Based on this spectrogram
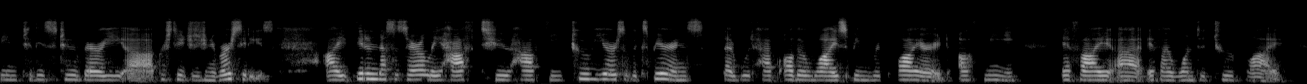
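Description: A woman's voice sounds bright and sharp, rising and falling a lot in loudness. The sound is dry with no echo. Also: quiet background. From Spain (Barcelona). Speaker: policy manager at business chamber. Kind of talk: panel discussion on video call. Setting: video call. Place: office. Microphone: video call.

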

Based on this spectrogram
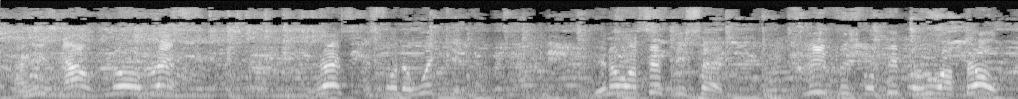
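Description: A fairly slow-talking man over background music. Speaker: travel vlogger. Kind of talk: casual vlog chat. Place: bar. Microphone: phone near.

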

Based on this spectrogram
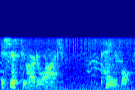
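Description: Light background noise and audible room echo surround a man as he talks. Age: 20s. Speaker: vlogger. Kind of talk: casual vlog monologue. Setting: at home in front of a camera. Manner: rambling, full of fillers. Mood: personal, reflective. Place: home room. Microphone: webcam.

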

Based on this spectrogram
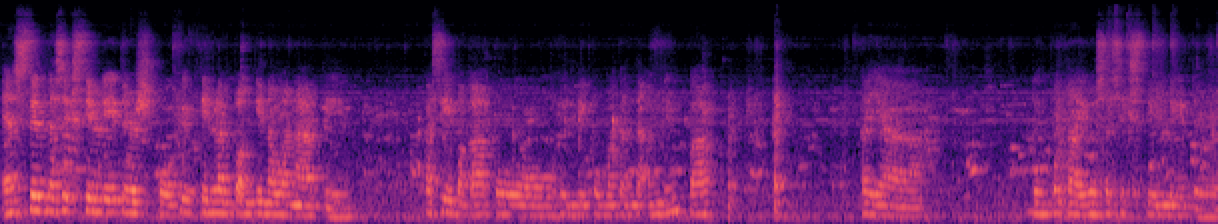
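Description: Over noticeable background noise and audible room echo, a woman at medium pitch speaks at a very slow pace, with long, frequent pauses. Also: ordinary pitch variation. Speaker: vlogger. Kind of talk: tutorial. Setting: outdoors. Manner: halting.

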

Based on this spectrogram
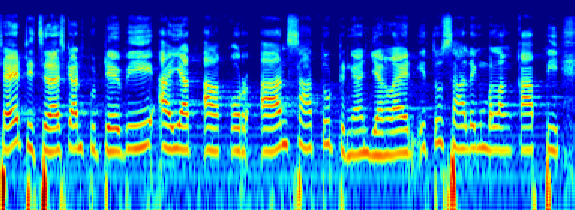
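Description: At a fairly slow pace, a woman talks in a fairly high-pitched voice. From Lombok, Indonesia (born in Solo); Lombok, Indonesia. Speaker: Islamic preacher. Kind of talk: sermon. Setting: mosque gathering. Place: hall. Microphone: handheld.

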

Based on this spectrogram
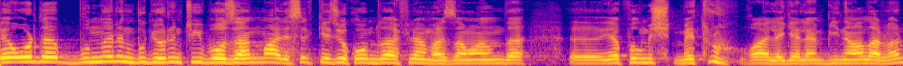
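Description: A man's high-pitched voice with a dark, mellow tone, a fairly quick pace and ordinary pitch variation. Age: 40s. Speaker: mayor. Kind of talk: TV interview.

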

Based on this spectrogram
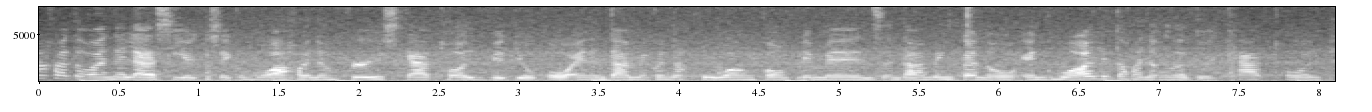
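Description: A woman talks at a very fast pace with hardly any pauses. Loud background noise is present. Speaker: pet vlogger. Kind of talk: casual vlog chat.

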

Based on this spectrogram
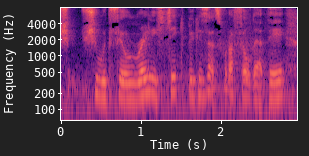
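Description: A woman with a fairly low pitch and a dark, mellow tone talks over light background noise. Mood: calm, reflective. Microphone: phone near.

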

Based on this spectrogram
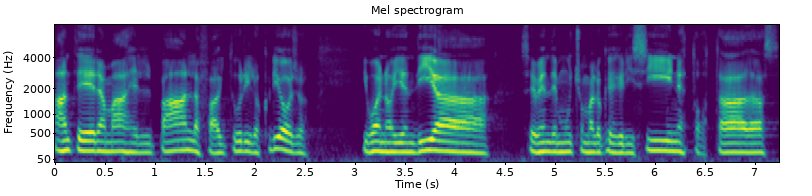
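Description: With a bright, sharp tone, a man speaks at a fairly slow pace in a monotone, flat intonation. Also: quiet background. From Argentina, Córdoba province. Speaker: baker. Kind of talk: interview. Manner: hesitant. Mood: calm, reflective. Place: workshop. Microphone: handheld.

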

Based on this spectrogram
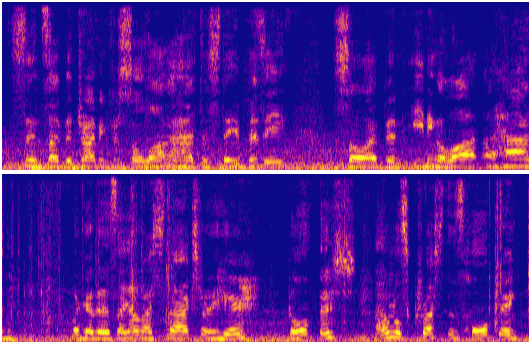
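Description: A man's voice, dry with no echo, amid noticeable background noise. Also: ordinary pitch variation, moderate pace. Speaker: vlogger. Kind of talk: casual vlog chat. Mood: relaxed, upbeat. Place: car.

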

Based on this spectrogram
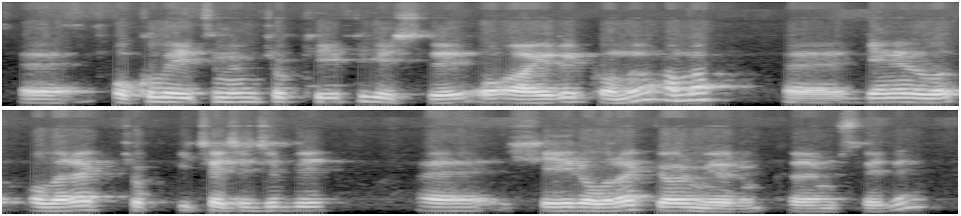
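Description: Room echo can be heard. A man speaks fairly slowly. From eastern Turkey (Sarıkamış, Kars). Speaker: architect. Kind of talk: interview. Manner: hesitant, many filler sounds. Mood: calm, reflective. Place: home room. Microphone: earbuds.

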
